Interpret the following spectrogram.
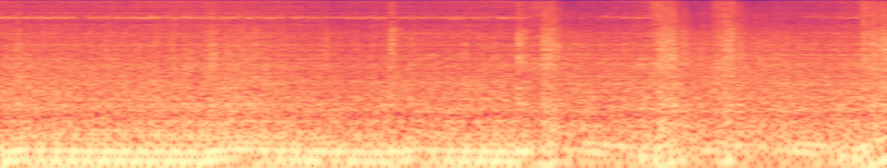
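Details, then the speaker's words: Chevrolet Corvair flat-six after major tune-up with new ignition system and carburetors, fuel lines reconnected, first start to check for fuel leaks: steady low rumble with slight rise and fall in revs, no misses or knocks; normal idle and revving. "Everything is in place for the engine to run again, so let's start it up and check for fuel leaks."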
